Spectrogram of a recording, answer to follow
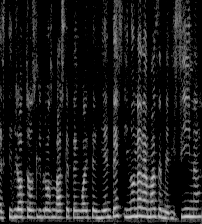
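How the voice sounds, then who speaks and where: A woman's high-pitched voice at a moderate pace, on a very clean recording with a silent background. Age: 60s. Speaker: retired pediatrician and researcher. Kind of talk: casual panel chat.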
